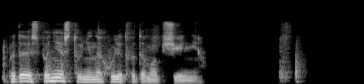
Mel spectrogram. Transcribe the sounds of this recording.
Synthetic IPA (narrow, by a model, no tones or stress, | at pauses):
pɨt̪ajʊsʲpɐnʲætʲʂt̪onʲɪnɐxodʲət̪vɛt̪əmɐpɕːenʲɪɪ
